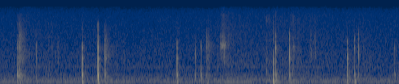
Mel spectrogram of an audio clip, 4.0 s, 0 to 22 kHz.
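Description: Long nails tap the black lid of a round, hollow, white plastic cosmetic pad jar held close to the microphone. About 13 quick, dry clicks land at an uneven pace, each with a bright tick and a short hollow knock. They die away almost instantly over a faint low hum.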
